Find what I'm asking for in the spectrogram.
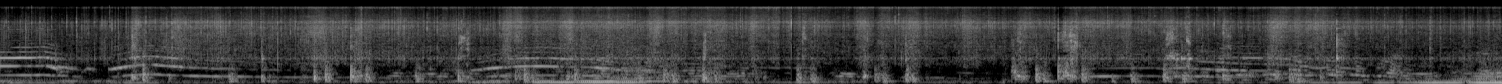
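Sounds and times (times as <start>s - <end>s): rice sizzling in a wok: 0.0s - 15.0s
metal spatula scraping a wok: 2.6s - 13.6s.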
